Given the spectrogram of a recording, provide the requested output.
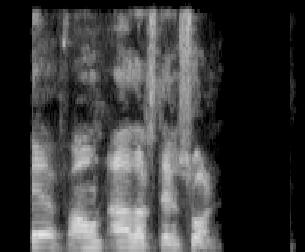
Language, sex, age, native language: Icelandic, male, 70-79, Icelandic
